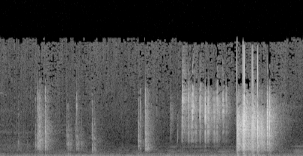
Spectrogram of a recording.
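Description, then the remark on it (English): Dice clatter across a hard tabletop: a run of light, sharp clicks and small taps, then a louder rattling burst near the end as they tumble and settle. No one speaks. “I'm gonna roll.”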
